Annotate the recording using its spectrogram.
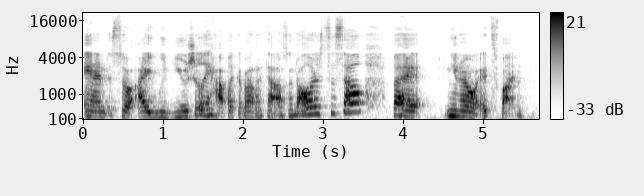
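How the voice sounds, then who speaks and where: Over noticeable background noise, a woman with a medium pitch speaks in an animated tone with lively intonation at a moderate pace. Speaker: lifestyle vlogger and mom. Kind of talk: casual vlog talk. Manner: chatty, animated.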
